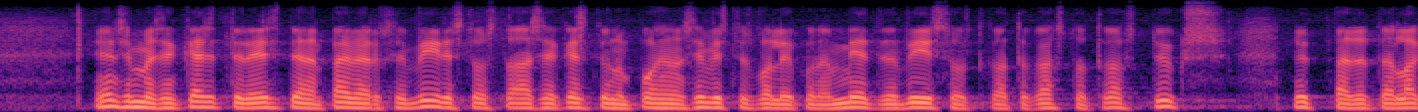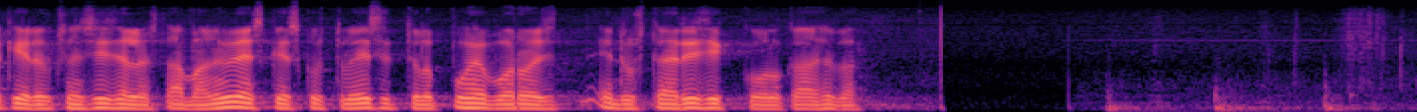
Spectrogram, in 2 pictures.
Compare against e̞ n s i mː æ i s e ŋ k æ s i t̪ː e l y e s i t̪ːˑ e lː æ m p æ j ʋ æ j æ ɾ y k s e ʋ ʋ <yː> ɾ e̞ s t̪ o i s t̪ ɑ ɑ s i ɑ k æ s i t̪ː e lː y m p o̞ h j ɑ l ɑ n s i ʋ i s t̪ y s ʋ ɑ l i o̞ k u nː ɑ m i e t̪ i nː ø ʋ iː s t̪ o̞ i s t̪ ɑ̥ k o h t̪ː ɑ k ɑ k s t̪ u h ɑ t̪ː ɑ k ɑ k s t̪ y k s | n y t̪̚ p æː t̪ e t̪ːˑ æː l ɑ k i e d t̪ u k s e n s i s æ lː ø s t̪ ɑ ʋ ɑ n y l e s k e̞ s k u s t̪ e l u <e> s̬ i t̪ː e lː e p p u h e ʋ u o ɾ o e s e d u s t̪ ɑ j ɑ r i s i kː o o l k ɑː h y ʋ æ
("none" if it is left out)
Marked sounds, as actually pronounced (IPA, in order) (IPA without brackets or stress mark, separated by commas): iː, e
